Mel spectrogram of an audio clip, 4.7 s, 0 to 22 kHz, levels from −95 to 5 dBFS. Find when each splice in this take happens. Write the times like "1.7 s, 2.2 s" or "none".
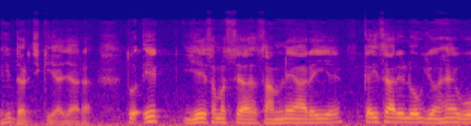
3.5 s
